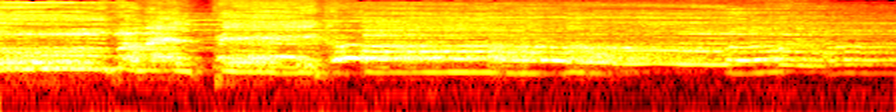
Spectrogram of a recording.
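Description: A cartoon character's long, loud scream as he falls, held for several seconds with a brief break about a second in, its pitch sinking slightly and easing off near the end.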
